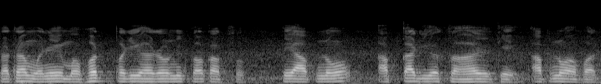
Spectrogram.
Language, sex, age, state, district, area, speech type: Gujarati, male, 60+, Gujarat, Kheda, rural, spontaneous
